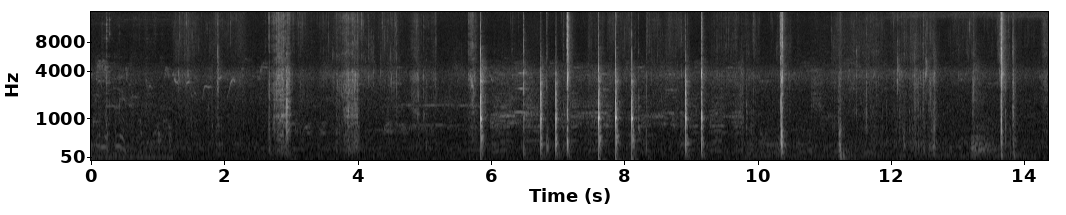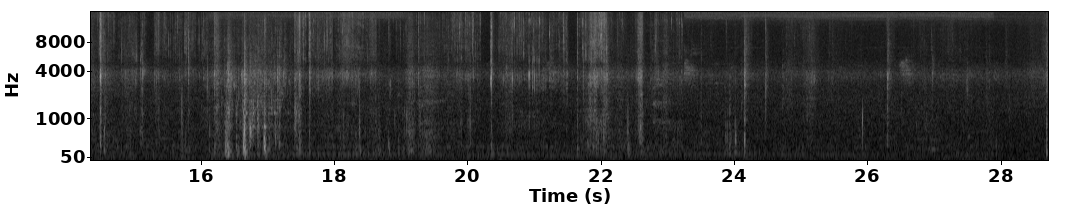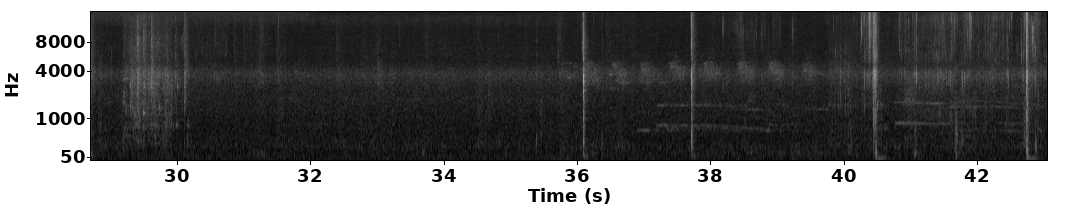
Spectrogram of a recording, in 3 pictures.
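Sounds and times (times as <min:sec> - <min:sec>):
mud scraping and rustling: 0:00.1 - 0:25.3, 0:39.7 - 0:43.0.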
